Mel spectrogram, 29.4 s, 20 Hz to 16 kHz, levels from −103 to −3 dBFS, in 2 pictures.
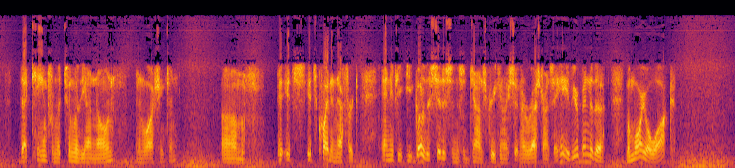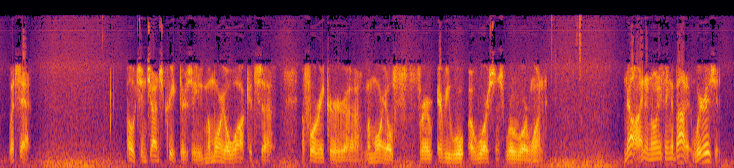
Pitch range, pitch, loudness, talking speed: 75-85 Hz, 80 Hz, -17 LUFS, 165 wpm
